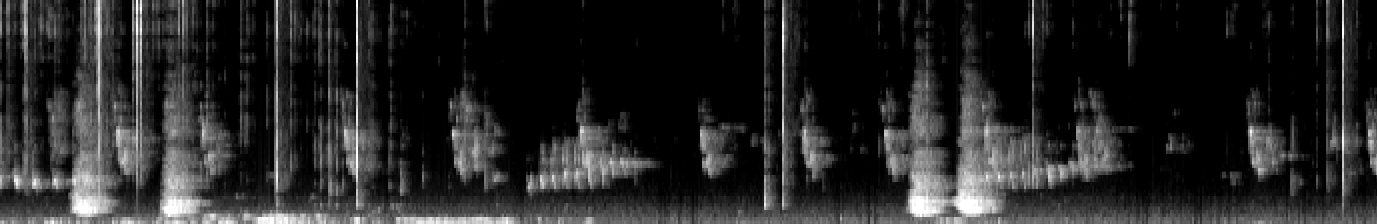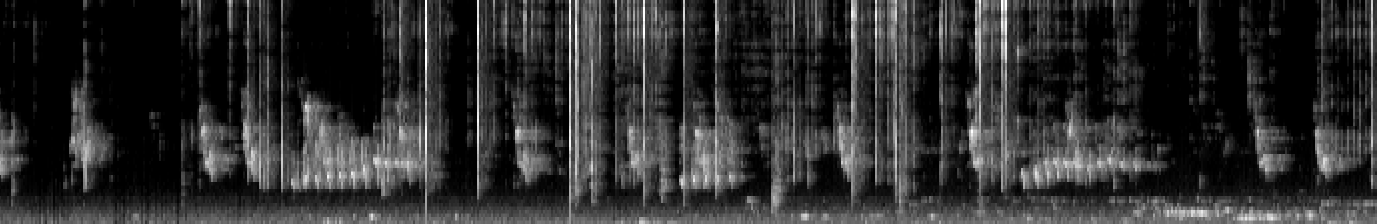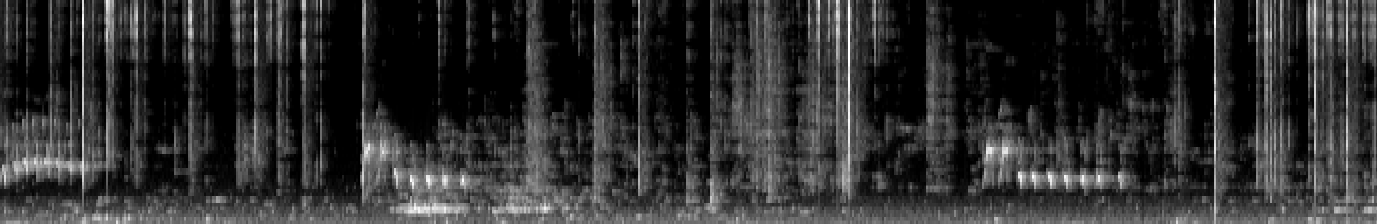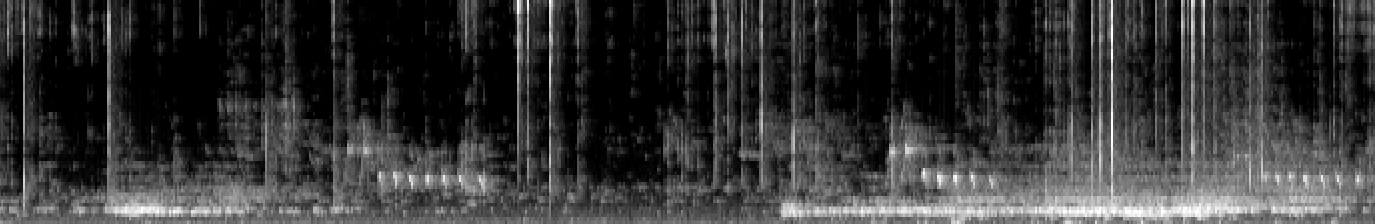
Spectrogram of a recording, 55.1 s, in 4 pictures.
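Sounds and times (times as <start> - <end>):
sharp clicks and taps: 0.0 - 5.0, 7.6 - 8.1, 12.9 - 14.8, 15.6 - 16.9, 17.6 - 25.9, 27.0 - 37.1, 39.2 - 43.1, 45.9 - 47.4, 48.0 - 55.0
songbirds chirping and twittering: 0.0 - 55.0.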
